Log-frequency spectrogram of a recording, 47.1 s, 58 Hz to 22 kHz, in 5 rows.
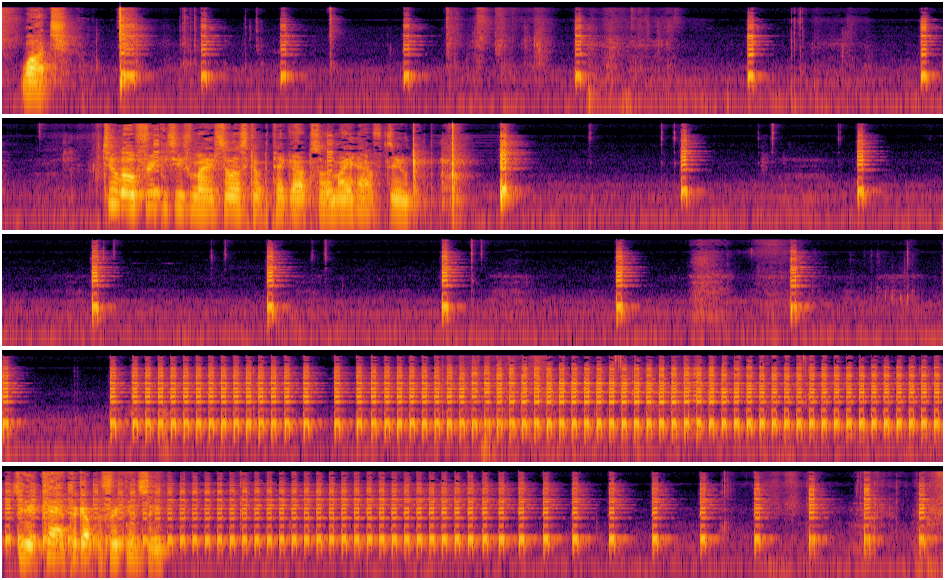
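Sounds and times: short pitched beeps: 0:01.2 - 0:03.0, 0:29.3 - 0:47.0.

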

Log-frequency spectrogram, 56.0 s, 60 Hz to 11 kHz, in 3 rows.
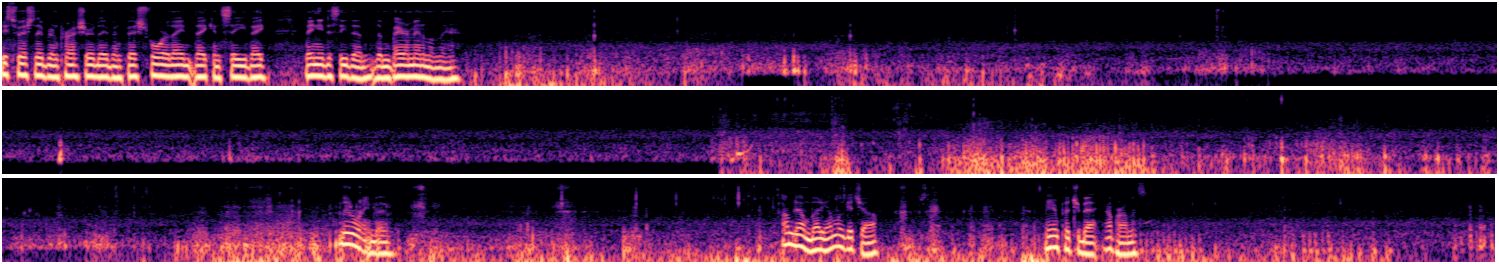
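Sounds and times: wind buffeting microphone: 0:00.0 - 0:16.0, 0:27.6 - 0:56.0
steady hiss: 0:00.0 - 0:56.0.

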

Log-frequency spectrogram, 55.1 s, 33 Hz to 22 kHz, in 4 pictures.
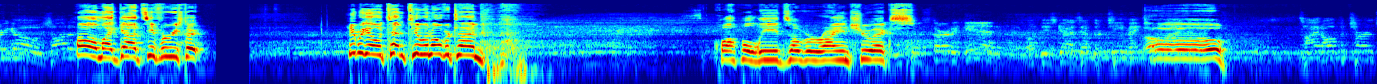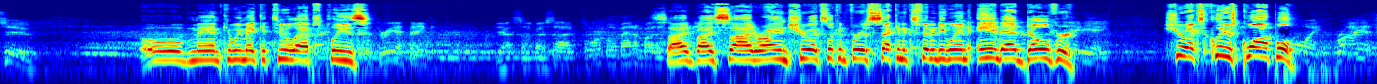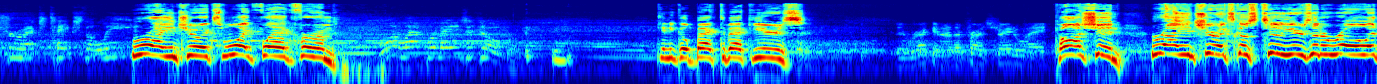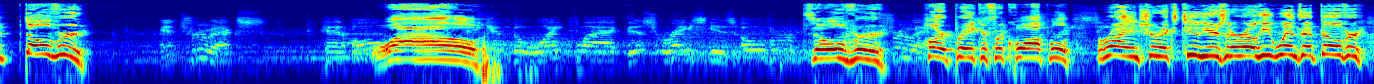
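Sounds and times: steady tone: 0:02.5 - 0:21.8, 0:22.6 - 0:39.7
man's voice: 0:03.5 - 0:05.4, 0:07.1 - 0:12.4, 0:15.1 - 0:18.2, 0:18.9 - 0:28.2, 0:28.8 - 0:33.4, 0:34.1 - 0:35.7, 0:36.6 - 0:42.2, 0:44.6 - 0:47.0, 0:48.0 - 0:55.0.

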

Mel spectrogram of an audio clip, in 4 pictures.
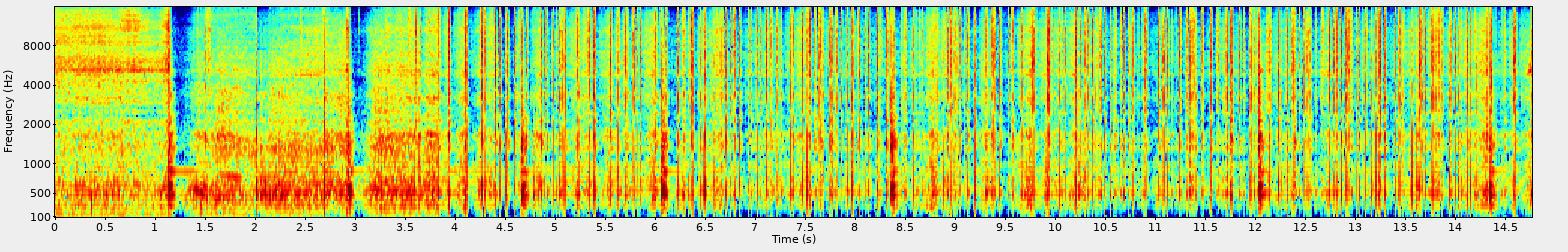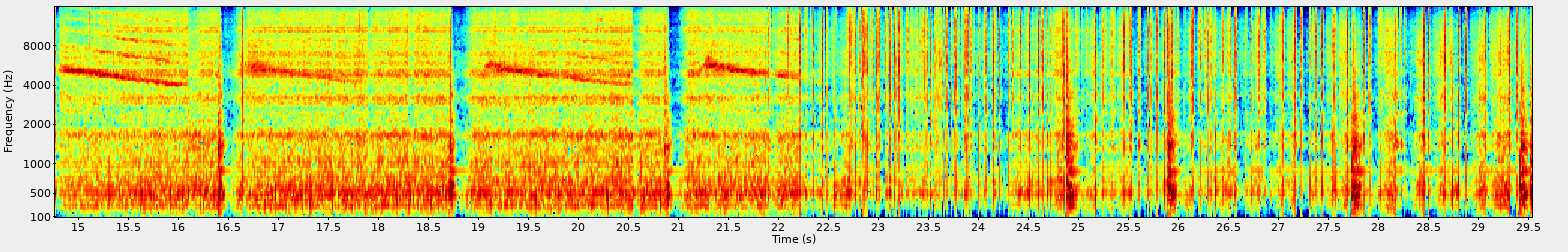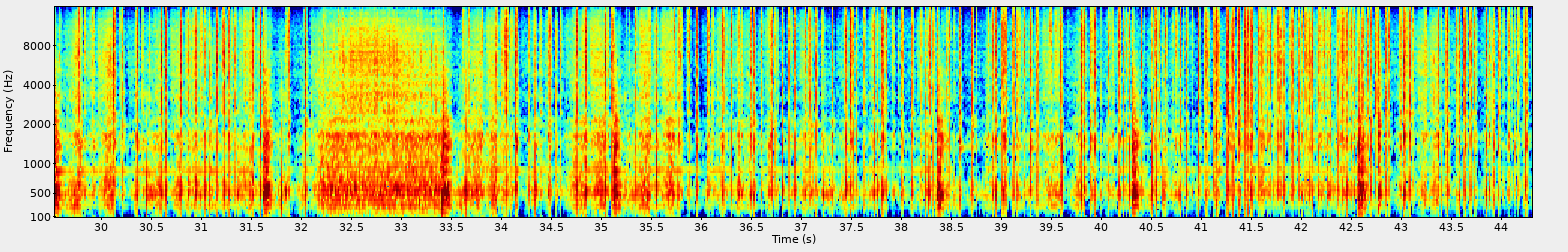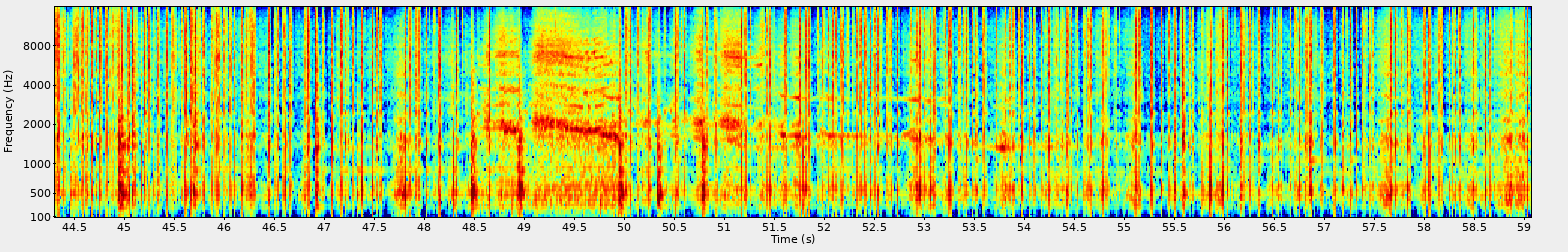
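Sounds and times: fireworks launch pops and crackles: 0:00.0 - 0:59.0
hiss of spraying sparks: 0:00.0 - 0:59.0
whistling rockets falling whistles: 0:00.3 - 0:59.0.

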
